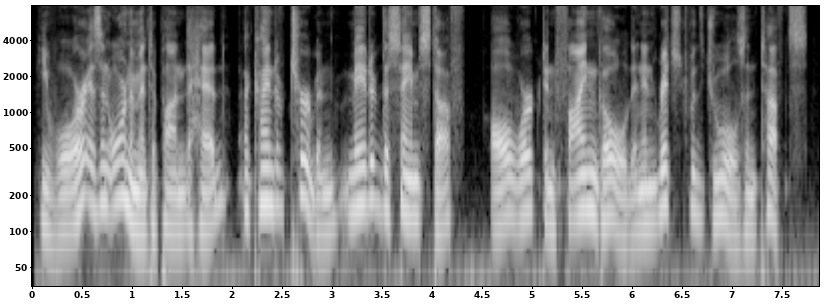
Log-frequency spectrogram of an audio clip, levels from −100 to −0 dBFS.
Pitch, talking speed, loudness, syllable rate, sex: 130 Hz, 215 wpm, -19 LUFS, 4.9 syllables/s, male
